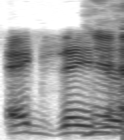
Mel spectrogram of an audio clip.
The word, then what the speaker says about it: Xavier: If we're talking about the school in Cincinnati and all the Jesuit schools, they pronounce it as Xavier. – Yep. – But if we're going old school NBA from the 80s, the 90s, he was Xavier McDaniel because he was the X-Man. – And that's exactly what I was... – You can't be the X-Man if you don't pronounce the X.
